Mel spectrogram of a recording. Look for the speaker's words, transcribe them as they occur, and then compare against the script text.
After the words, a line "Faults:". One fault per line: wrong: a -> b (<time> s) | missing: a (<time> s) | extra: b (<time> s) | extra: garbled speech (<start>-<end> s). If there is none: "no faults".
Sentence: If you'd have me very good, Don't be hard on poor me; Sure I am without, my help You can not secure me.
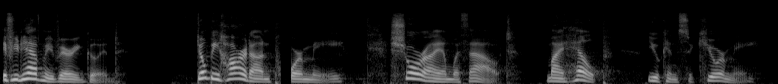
If you'd have me very good, Don't be hard on poor me; Sure I am without, my help You can secure me.
Faults:
missing: not (6.8 s)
